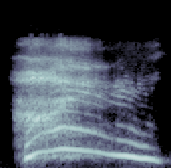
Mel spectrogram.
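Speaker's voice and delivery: long, high "ay" of shame; ashamed groan. Retold or imitated. Woman rebuked by God for her rudeness, mortified groan. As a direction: let out a drawn-out, high-pitched mortified groan. Reacting to God's reproach, ashamed.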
